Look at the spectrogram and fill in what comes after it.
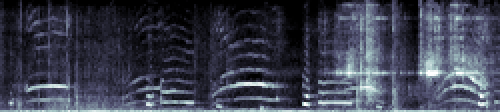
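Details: Playing kittens with their mother and two siblings, calling in a string of five or six harmonic meows, some flat and drawn out, others arched and bending down, over light room noise.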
